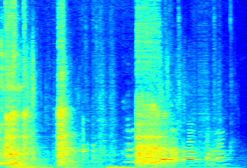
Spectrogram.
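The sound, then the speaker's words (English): Heavy thunks and bangs of a stuck hatch being forced open, with a few loud, hollow impacts spaced apart, each followed by a short rattling decay. “I'm trying to open the hatch, actually. Well, it's not budging.”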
